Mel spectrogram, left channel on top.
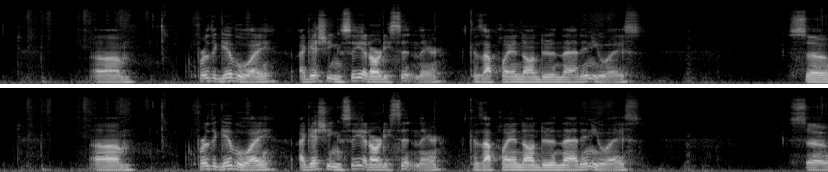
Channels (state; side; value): normal; both; correlation 0.68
